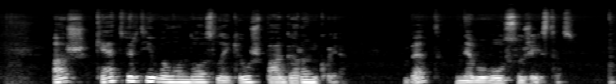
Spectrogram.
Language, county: Lithuanian, Vilnius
